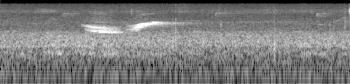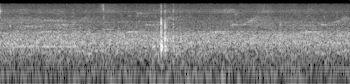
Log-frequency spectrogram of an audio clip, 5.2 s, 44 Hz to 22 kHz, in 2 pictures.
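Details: Eastern Towhee at Clyde Shepard Nature Preserve on 13 February 2017 gives one quick, rising, slurred call near the start, then falls silent against a steady hiss of outdoor background noise.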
